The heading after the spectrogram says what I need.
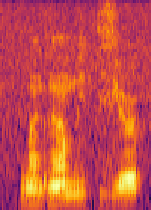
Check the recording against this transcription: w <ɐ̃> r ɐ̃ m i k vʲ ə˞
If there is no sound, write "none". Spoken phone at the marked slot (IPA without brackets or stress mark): ɐ̃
